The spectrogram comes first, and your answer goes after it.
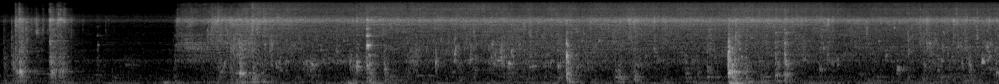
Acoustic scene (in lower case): kitchen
